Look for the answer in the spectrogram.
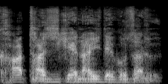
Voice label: Voice healed jp; cyrus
